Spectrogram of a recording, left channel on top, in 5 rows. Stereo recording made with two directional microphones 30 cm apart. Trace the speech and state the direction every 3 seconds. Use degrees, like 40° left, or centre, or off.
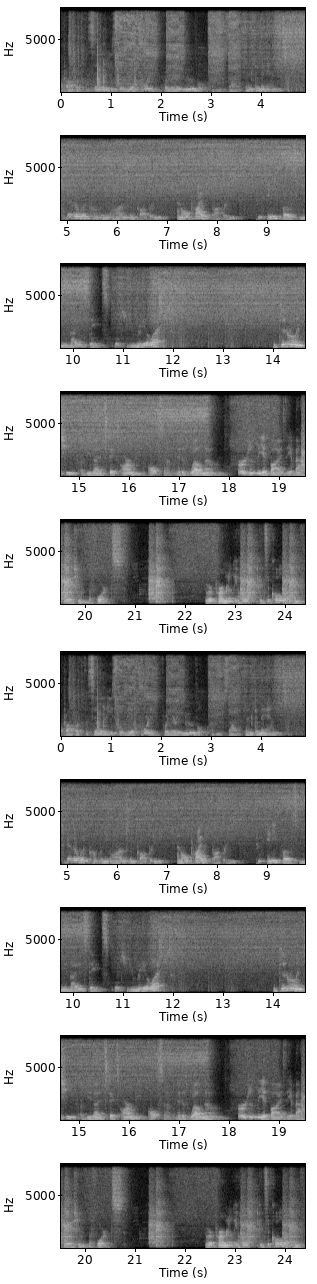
30° right, 30° right, 20° right, 10° right, 10° left, 10° left, 10° left, 10° left.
